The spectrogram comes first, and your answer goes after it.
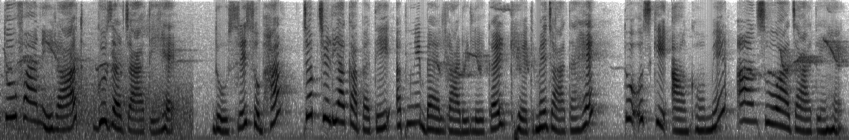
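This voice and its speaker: A woman narrating a children's story in an expressive, scripted storytelling style. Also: on the high side, a little slow, slight background noise.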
